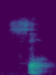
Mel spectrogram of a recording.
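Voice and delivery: chet with a soft sh like French chat; sh sound. Shown as a demonstration. Teacher models chet with a French ch sound. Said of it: "se prononce ch".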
